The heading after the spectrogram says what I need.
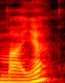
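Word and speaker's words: моя: Feminin jadi maya.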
